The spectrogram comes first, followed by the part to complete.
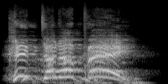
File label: Male Tol'vir Attack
